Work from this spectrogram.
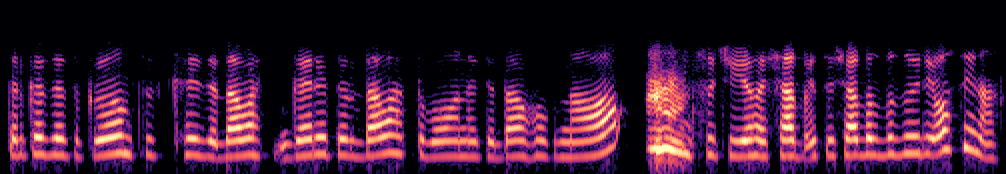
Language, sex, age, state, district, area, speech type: Kashmiri, female, 18-30, Jammu and Kashmir, Bandipora, rural, conversation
